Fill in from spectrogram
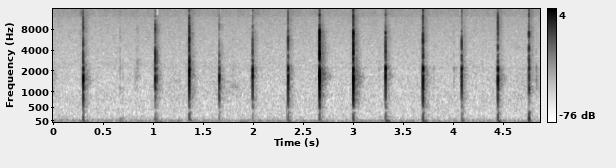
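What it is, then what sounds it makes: Plastic handheld game console. Fingertips tap a plastic Nintendo Switch handheld game console with its Joy-Cons attached, held up in front of the microphone. Thirteen short, dry, clicky taps come at an uneven pace, each with a bright snap centred in the upper mids. They die away almost instantly over a faint, low background hiss.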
